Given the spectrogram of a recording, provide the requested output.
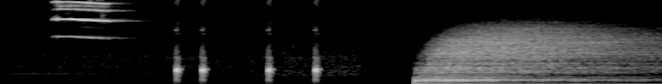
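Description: A young Long-eared Owl gives one high, thin, drawn-out squeak lasting nearly a second. Four dull knocks and a burst of rushing noise follow.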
